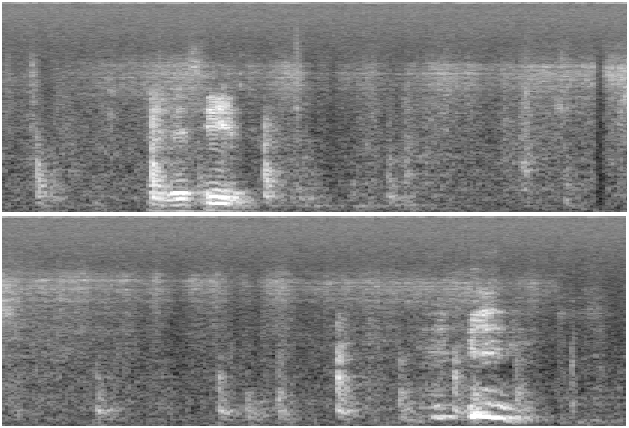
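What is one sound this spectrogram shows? An elderly man speaks briefly nearby.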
